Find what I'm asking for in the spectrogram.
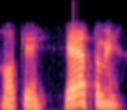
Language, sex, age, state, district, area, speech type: Goan Konkani, male, 45-60, Goa, Ponda, rural, conversation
